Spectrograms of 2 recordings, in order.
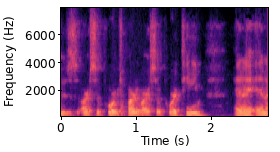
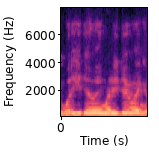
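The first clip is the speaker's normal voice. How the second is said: raised, higher mock yell of a panicking son; retold yell; 6 semitones higher, 5 dB louder than usual. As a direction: replay the son's alarmed shouting. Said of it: "he's yelling at me".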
